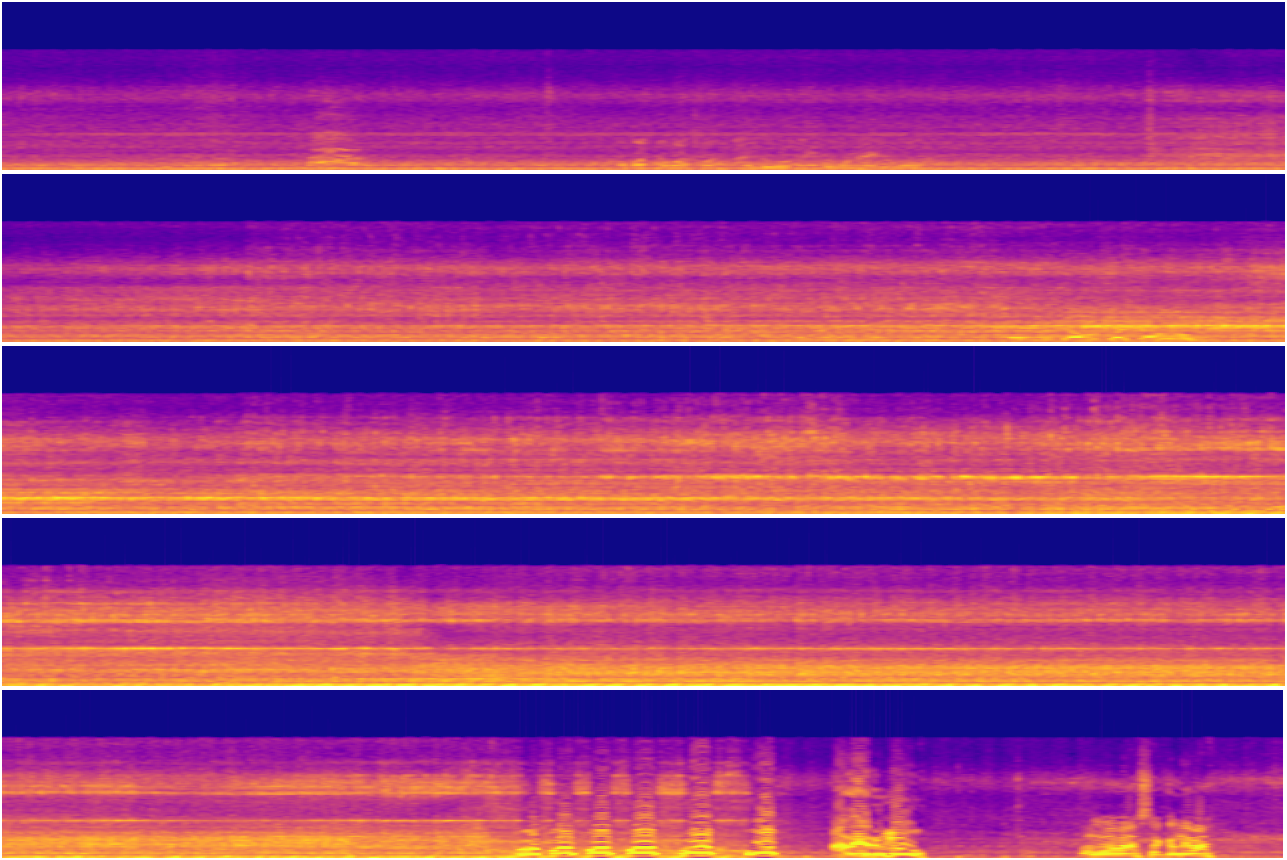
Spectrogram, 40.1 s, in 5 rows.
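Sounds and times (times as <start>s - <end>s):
off-road vehicle engine running: 0.0s - 40.0s
rough pulsing low sound: 12.7s - 38.8s.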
